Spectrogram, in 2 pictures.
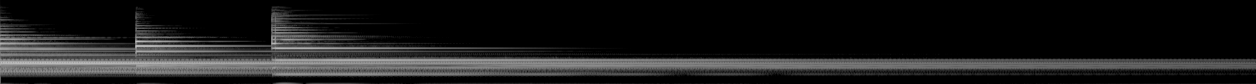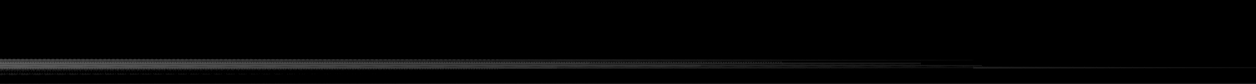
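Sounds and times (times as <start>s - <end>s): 
carillon chime: 0.0s - 11.8s.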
